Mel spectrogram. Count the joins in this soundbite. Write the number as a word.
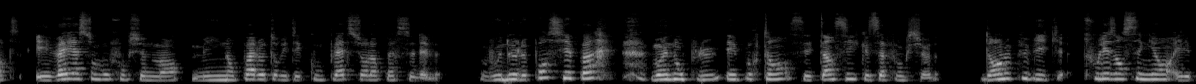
one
